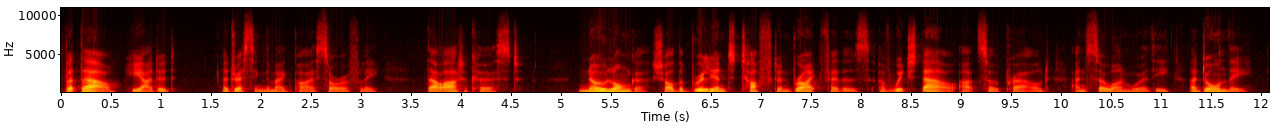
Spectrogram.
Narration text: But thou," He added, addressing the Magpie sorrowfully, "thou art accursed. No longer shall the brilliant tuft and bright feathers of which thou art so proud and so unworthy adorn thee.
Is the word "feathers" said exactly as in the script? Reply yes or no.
yes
